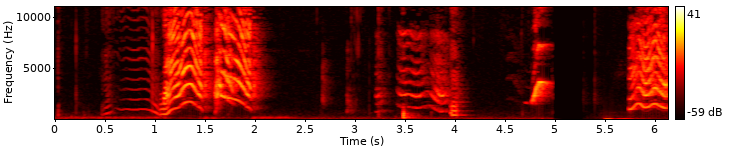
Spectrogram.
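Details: Pet rose-ringed parakeet talking indoors, saying "mummy": two loud arching squeaky syllables, then softer varied chirps and a short squeak, ending with another shrill phrase.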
